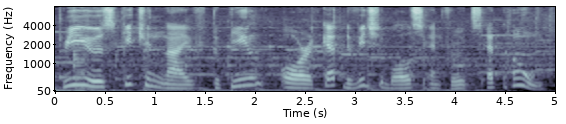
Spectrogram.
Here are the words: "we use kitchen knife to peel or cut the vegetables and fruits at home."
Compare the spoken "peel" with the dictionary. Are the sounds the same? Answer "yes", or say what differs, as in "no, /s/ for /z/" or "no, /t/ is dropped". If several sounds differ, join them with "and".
yes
